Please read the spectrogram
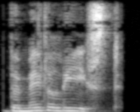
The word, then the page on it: middle east: American English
